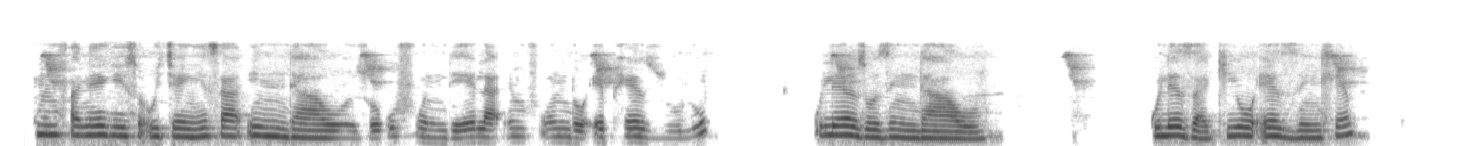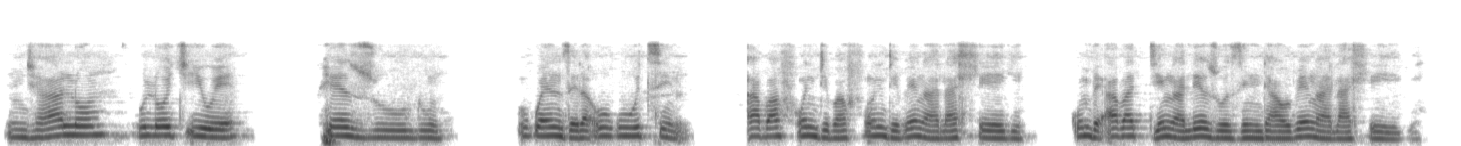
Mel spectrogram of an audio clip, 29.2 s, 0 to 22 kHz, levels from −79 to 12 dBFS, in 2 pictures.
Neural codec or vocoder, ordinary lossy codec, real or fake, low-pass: none; Opus, 24 kbps; real; 7.2 kHz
